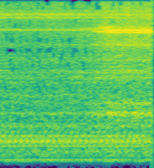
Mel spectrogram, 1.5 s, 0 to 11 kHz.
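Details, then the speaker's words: Tormach PCNC1100 CNC mill, first run after spindle and bearing replacement (old one had 3 years, howled/whined), at low RPM: quiet, smooth, steady hum with no howl or whine; healthy spindle. "it that sounds really fantastic yeah my old one used to howl a little bit wine I guess you call it um and you don't realize it cuz it happens so slowly over time it just gets a little bit louder and louder this sounds fantastic"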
